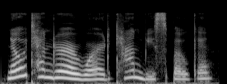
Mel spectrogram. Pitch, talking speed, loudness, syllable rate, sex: 275 Hz, 160 wpm, -17 LUFS, 4.4 syllables/s, female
